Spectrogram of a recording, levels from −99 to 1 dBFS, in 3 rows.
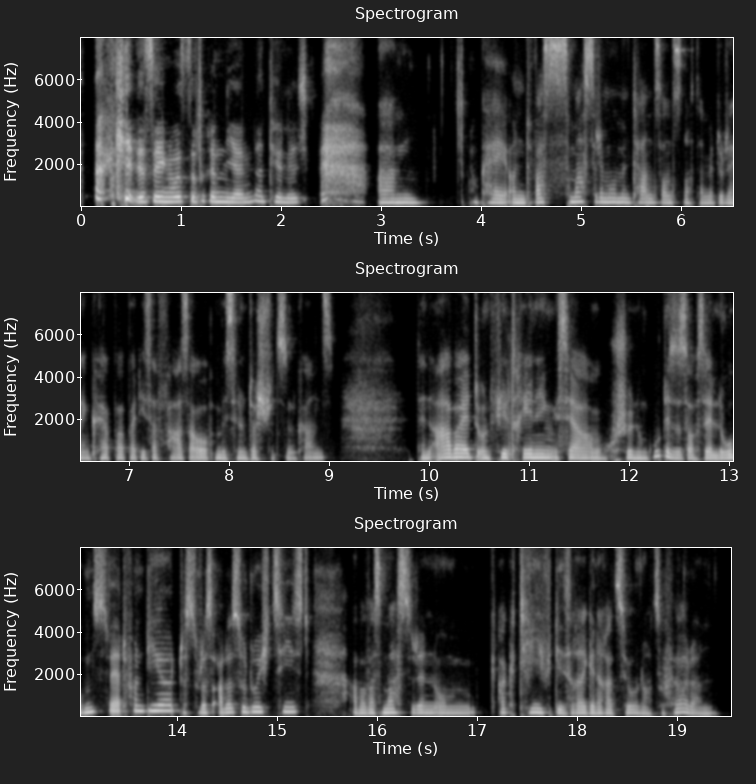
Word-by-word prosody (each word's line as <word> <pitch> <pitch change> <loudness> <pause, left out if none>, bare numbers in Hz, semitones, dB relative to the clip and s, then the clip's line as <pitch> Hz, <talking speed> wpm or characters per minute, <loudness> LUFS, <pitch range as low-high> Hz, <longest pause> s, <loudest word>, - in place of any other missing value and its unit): Okay, 380 - +8
deswegen 225 +1 +6
musst 230 +1 +3
du - - +4
trainieren, 215 -4 +1
natürlich. 220 - -3 0.7
Ähm. 190 -1 -1 0.5
Okay, 180 -2 -4
und 175 0 -2
was 195 +3 +9
machst 225 0 +5
du - - -6
denn 205 - 0
momentan 190 -2 -3
sonst 170 0 -3
noch, 170 -2 -10
damit 160 -1 -10
du 165 - -6
deinen 155 -1 -7
Körper 165 0 -7
bei 155 -1 -8
dieser 160 +1 -8
Phase 80 - -5
auch 80 - -5
'n 160 - -3
bisschen 155 +1 +1
unterstützen 150 -1 -3
kannst? 175 +3 -10 0.8
Denn 155 +2 -3
Arbeit 190 +1 +2
und 165 -2 -2
viel 180 -2 0
Training 180 0 +1
ist 170 - -2
ja 160 -2 -1
auch 145 -2 -8
schön 160 -2 -3
und 150 - -4
gut. 245 - -4
Es 190 - 0
ist 150 -1 -2
auch 155 - -4
sehr 155 +1 -1
lobenswert 165 - 0
von 255 -1 -1
dir, 265 0 +2
dass 180 0 -2
du 185 - -9
das 180 - 0
alles 190 +3 0
so 215 - 0
durchziehst. 220 +1 -1 0.4
Aber 160 -4 -6
was 165 +2 -1
machst 180 0 +1
du - - -7
denn, 165 0 -4
um 160 +2 -8 0.2
aktiv 185 0 -4
diese 160 -1 -6
Regeneration 160 0 -2
noch 145 - -9
zu 150 +3 -7
fördern? 150 -6 -7
180 Hz, 195 wpm, -23 LUFS, 160-200 Hz, 0.8 s, was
